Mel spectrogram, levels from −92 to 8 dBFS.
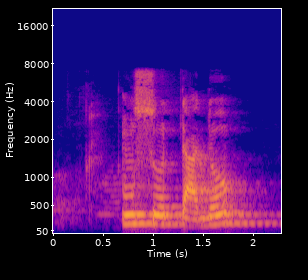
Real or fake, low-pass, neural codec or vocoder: real; 7.2 kHz; none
